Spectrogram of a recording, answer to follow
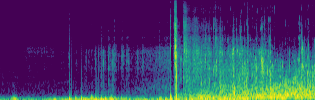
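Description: Cliff jump recorded on a body-worn GoPro: rising wind noise on the microphone during the fall, a sharp splash on hitting the water about three and a half seconds in, then underwater bubbling and churning.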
